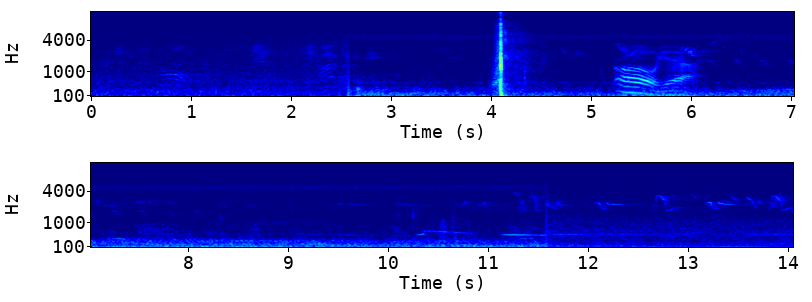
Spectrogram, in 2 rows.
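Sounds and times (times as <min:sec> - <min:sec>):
loud steady hiss: 0:00.0 - 0:02.6
low background rumble: 0:00.0 - 0:02.6
songbirds chirping: 0:00.0 - 0:14.0.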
